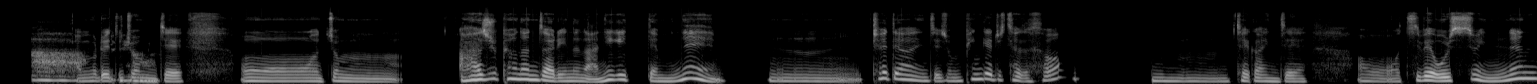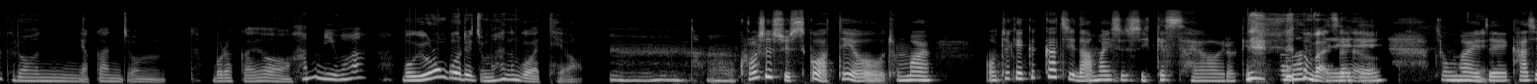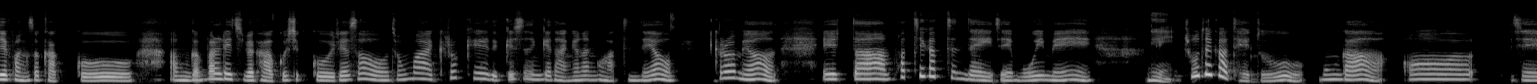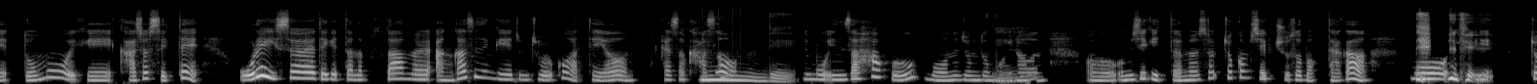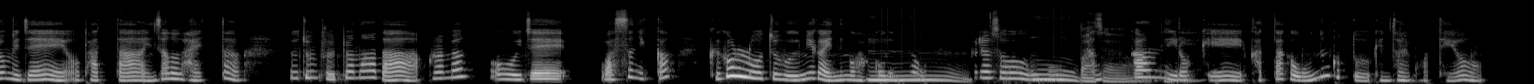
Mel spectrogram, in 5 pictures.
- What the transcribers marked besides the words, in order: distorted speech; laughing while speaking: "있겠어요"; laugh; other background noise; tapping; swallow; "주워" said as "주서"; laugh
- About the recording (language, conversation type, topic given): Korean, advice, 파티나 모임에서 사람 많은 분위기가 부담될 때 어떻게 하면 편안하게 즐길 수 있을까요?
